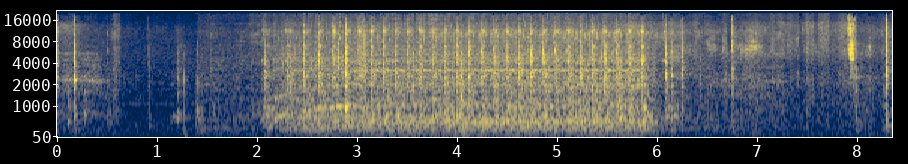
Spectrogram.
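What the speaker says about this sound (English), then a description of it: "we're just going to go ahead and start sewing around the end of this tube" Sewing machine stitching around the end of a fabric tube for a winter muff, a steady rapid whir running for about four seconds between quieter handling noises, close and loud with no talk.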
